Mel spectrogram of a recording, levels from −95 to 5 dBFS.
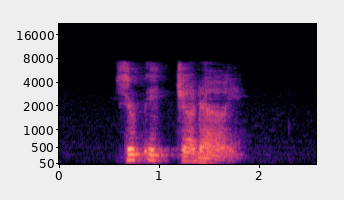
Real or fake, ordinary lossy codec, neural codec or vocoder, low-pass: fake; Opus, 64 kbps; codec, 16 kHz in and 24 kHz out, 2.2 kbps, FireRedTTS-2 codec; 7.2 kHz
